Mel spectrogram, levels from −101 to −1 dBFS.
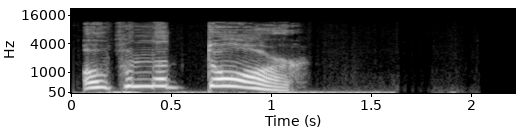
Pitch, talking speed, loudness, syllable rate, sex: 280 Hz, 80 wpm, -14 LUFS, 4.0 syllables/s, female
